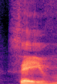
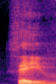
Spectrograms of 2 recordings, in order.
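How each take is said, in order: No difference in how they are said.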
